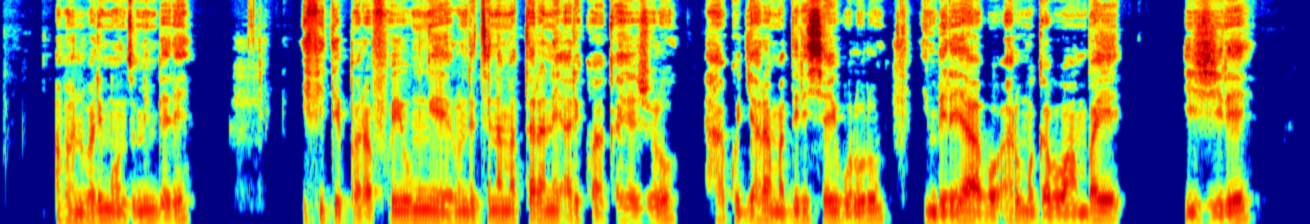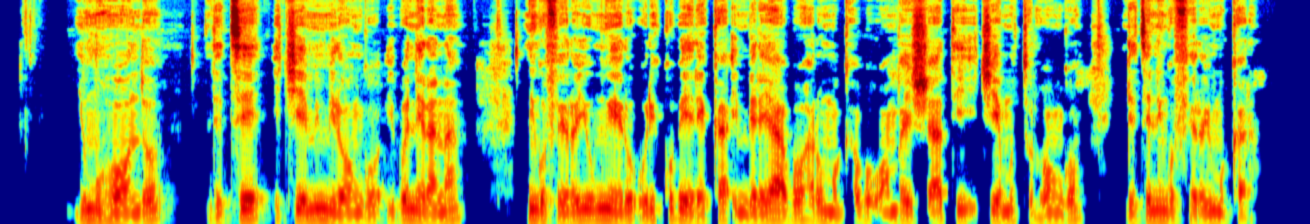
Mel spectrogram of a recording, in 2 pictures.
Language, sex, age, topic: Kinyarwanda, male, 25-35, education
